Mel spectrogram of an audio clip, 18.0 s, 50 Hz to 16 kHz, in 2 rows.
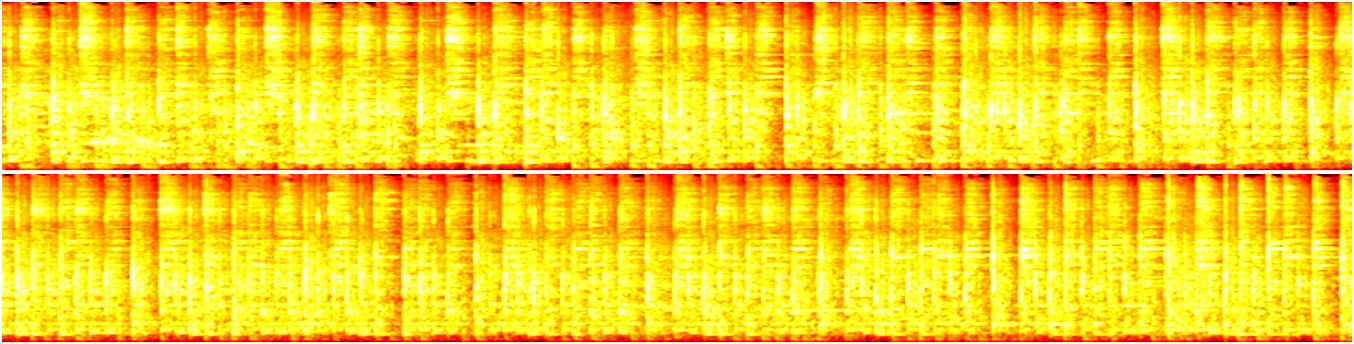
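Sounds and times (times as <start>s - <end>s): hand drum ensemble playing: 0.0s - 18.0s.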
